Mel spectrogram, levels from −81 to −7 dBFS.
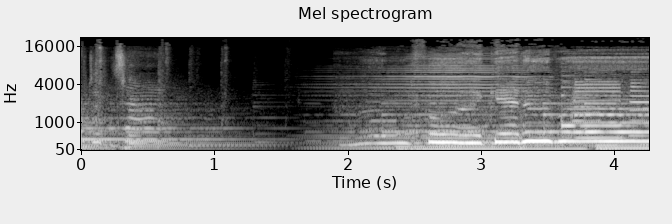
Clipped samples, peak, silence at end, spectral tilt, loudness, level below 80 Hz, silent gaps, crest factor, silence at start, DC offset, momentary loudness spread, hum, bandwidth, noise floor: under 0.1%; 0 dBFS; 0 s; -5 dB/octave; -13 LUFS; -30 dBFS; none; 14 dB; 0 s; under 0.1%; 19 LU; none; over 20 kHz; -46 dBFS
